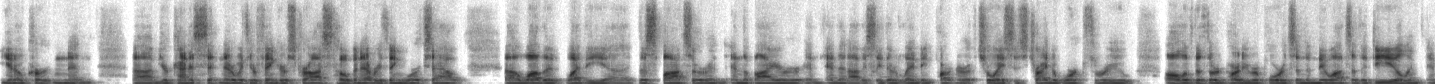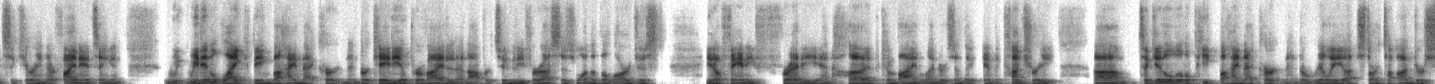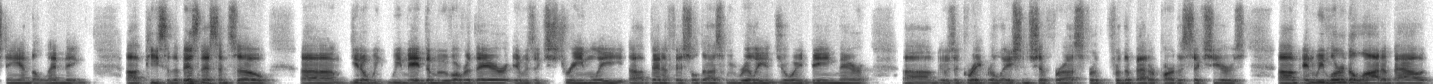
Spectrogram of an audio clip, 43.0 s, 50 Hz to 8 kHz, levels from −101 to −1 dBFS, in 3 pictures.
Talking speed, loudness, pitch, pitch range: 230 wpm, -23 LUFS, 95 Hz, 90-100 Hz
